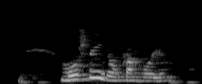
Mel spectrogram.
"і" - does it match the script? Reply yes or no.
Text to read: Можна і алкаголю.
yes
